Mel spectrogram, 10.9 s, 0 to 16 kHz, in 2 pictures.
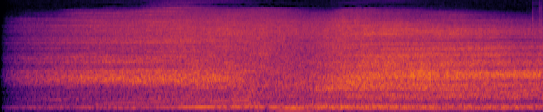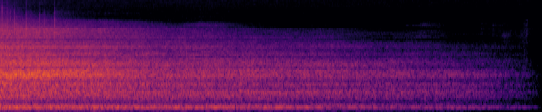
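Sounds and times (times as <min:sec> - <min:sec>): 
sedan car passing by: 0:00.0 - 0:07.8.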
